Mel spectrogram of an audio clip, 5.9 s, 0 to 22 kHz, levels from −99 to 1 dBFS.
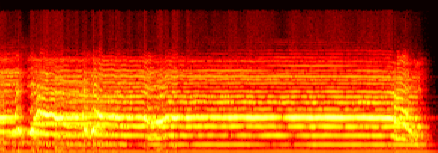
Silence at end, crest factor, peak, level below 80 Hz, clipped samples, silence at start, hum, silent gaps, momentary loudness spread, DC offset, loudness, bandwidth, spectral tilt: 0.15 s; 10 dB; -4 dBFS; -46 dBFS; under 0.1%; 0 s; none; none; 5 LU; under 0.1%; -14 LUFS; 6 kHz; -4.5 dB/octave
